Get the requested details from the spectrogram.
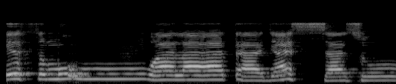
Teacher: Tanwinnya dimasukkan ke waw, jadi membacanya yaitu ismu wala tajassasu, tidak ismun tapi ismu wala tajassasu. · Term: idgham biguna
